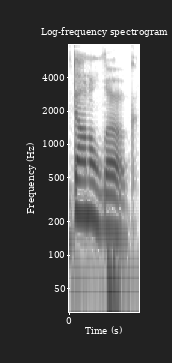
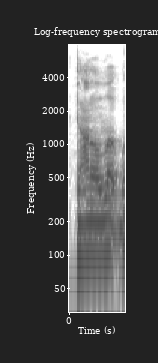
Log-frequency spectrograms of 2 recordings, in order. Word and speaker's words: Donald Logue: I think it's Donald Logue. – Donald Logue. – Well, that sounds better. So easy.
